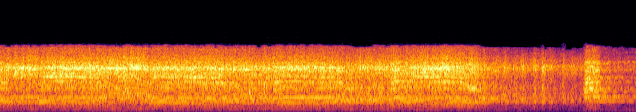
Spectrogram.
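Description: A train roars, loud and continuous, its horn blaring in steady sustained tones over the rumble as a car tries to cross the tracks ahead of it, before the noise drops slightly near the end with a brief final burst.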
